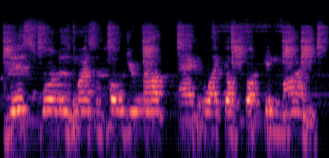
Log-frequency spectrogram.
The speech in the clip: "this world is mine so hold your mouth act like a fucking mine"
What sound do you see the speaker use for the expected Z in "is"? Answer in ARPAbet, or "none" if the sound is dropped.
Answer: Z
